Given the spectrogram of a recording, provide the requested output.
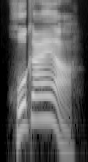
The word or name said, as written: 活该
